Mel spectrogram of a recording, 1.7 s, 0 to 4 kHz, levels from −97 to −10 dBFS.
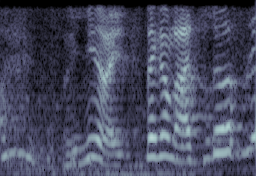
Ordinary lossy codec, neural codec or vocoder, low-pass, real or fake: none; codec, 16 kHz, 2 kbps, X-Codec, HuBERT features, trained on balanced general audio; 3.6 kHz; fake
